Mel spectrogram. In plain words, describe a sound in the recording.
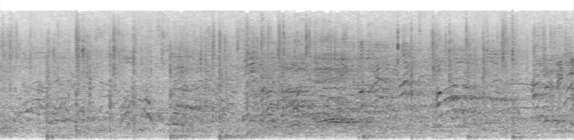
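Children shout and cheer in a large echoing hall.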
